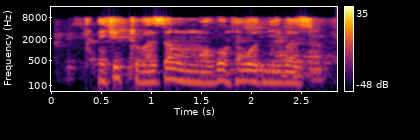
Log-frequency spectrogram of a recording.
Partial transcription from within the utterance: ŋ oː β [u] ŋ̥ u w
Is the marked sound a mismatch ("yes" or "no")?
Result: yes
